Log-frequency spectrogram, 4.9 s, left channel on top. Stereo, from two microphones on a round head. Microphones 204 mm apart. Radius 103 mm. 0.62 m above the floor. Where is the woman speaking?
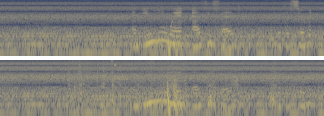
55° left (ahead or behind).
